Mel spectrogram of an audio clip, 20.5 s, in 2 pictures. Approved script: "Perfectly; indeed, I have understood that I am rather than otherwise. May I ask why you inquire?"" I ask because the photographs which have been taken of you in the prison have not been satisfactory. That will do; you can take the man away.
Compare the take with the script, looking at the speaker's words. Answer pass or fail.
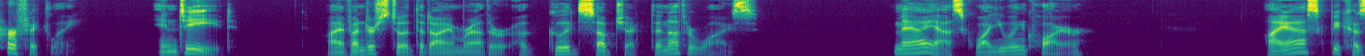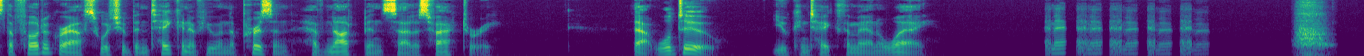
fail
